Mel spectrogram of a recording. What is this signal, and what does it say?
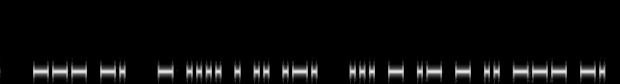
Morse code, heard as a keyed tone, about 25 wpm, 600 Hz. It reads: ON THEIR STATION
